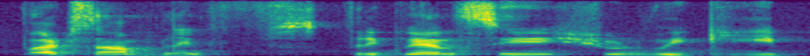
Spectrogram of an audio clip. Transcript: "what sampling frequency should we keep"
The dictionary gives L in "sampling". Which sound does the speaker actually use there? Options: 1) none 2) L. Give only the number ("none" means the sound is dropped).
1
